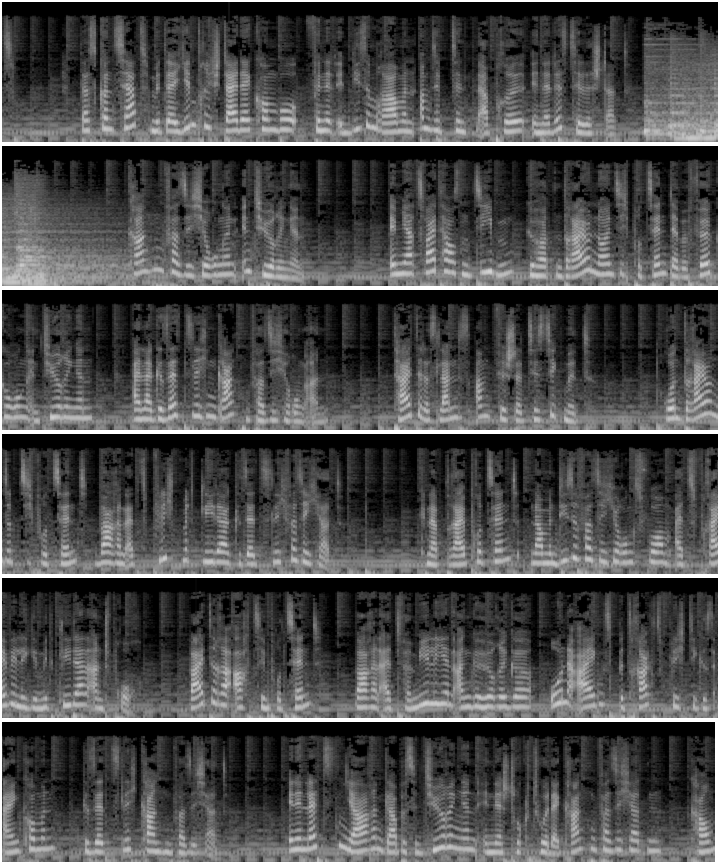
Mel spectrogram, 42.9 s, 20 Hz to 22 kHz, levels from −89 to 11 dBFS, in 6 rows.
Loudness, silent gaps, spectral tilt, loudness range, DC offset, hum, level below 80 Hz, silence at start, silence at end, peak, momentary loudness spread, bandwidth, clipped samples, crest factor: -18 LUFS; none; -5 dB/octave; 3 LU; under 0.1%; none; -34 dBFS; 0 s; 0 s; 0 dBFS; 13 LU; 15.5 kHz; under 0.1%; 18 dB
